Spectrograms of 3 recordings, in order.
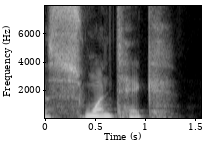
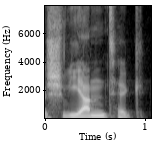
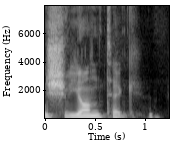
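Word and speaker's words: Świątek: Dass Nein, man, man, man spricht sich, also so, so, wie SCH und dann W-I-A-N-T-E-K, Schwiontek. Und das so ein bisschen Schwiontek. Ja, Schwion mit O wahrscheinlich, Schwiontek, ja.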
